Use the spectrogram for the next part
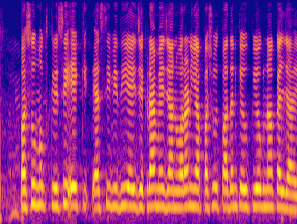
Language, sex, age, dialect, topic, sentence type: Magahi, male, 31-35, Western, agriculture, statement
